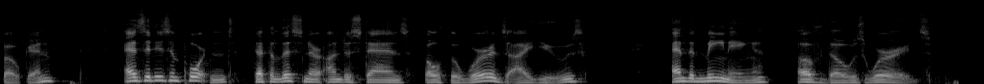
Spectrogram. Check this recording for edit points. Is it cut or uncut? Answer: uncut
